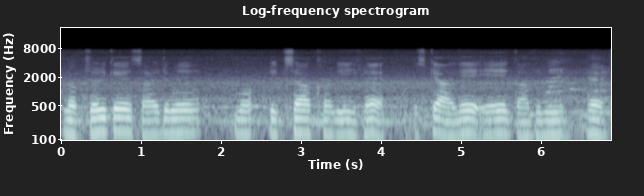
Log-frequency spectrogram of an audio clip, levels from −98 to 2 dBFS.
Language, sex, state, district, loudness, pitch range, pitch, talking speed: Hindi, male, Gujarat, Gandhinagar, -16 LUFS, 125-135 Hz, 130 Hz, 105 wpm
